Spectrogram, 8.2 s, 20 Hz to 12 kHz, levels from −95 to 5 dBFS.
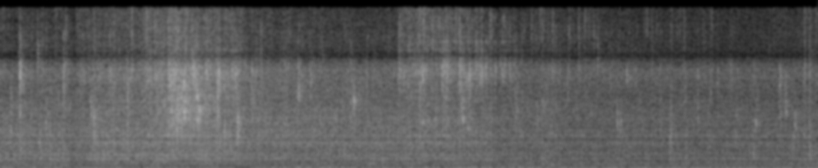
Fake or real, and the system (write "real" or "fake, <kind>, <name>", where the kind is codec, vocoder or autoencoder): real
